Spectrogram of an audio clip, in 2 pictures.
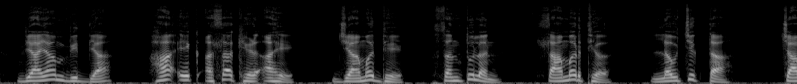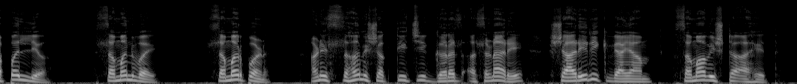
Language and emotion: Marathi, neutral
